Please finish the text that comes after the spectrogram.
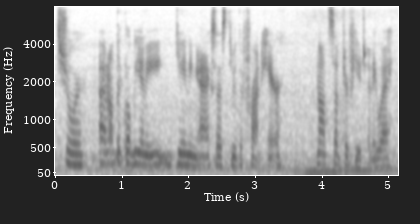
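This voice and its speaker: A woman's voice: fairly low pitch, brisk. A woman playing a tabletop game, reasoning through choices in casual hedged phrases. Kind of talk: casual play talk. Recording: noisy background hiss.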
